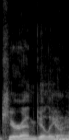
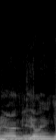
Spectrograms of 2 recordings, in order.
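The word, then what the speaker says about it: Kieron Gillen: It's written by Kieran Gillian. I'm saying that right? – I think so. – All right. – Kieran Gillian. – Kieran Gillian, yeah.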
